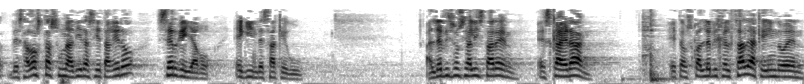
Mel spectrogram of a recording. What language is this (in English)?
Basque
